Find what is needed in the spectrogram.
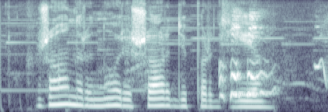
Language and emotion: Russian, sad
